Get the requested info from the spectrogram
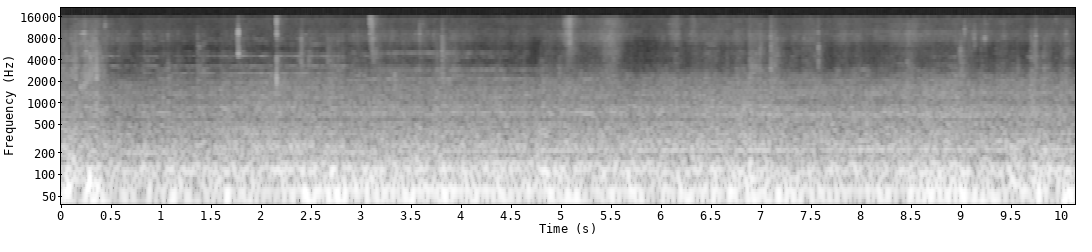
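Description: Steady low rumble of road and engine noise inside a moving car's cabin, with a few faint ticks.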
